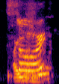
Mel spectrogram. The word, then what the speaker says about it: sword: Sword. Are you sure? Sword. I'm positive. Sword. The W is silent, and they say sword.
